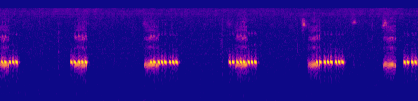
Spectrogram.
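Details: Male tree cricket singing at night: about seven short, pure, shrill chirps at one steady pitch, some doubled into brief trills, spaced unevenly over four seconds against a quiet background.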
